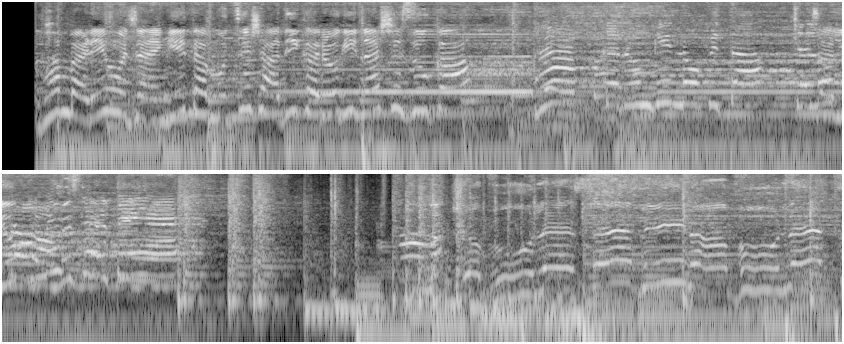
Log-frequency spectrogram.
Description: ringtone

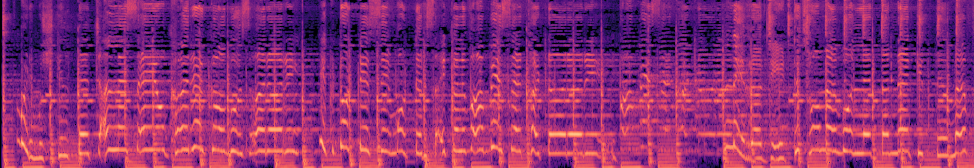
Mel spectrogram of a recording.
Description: haryanvi ringtone

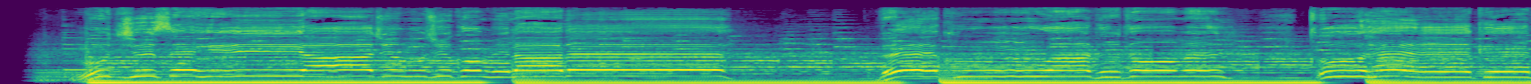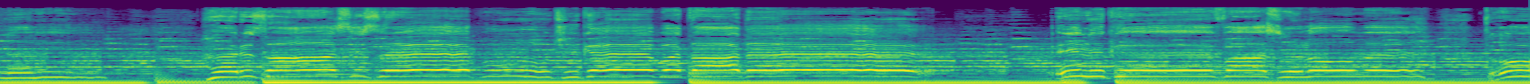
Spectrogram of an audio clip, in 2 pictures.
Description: Romantic Ringtone Hindi Ringtone

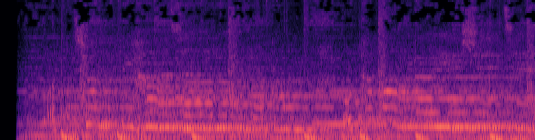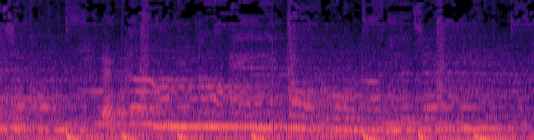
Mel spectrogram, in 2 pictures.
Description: slowed bengali ringtone

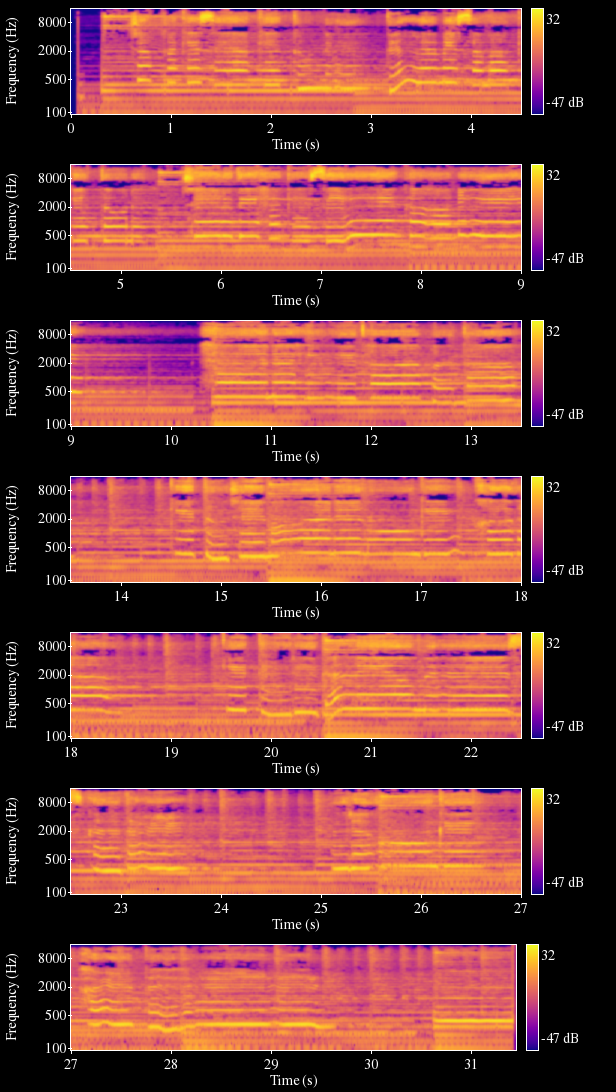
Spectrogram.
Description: female version, hindi ringtone

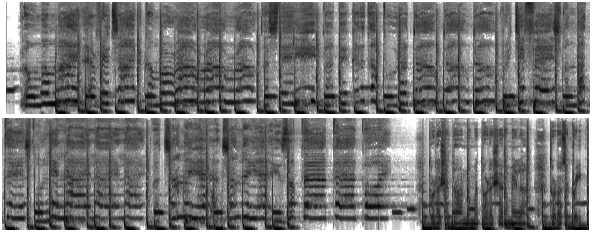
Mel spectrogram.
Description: ringtone

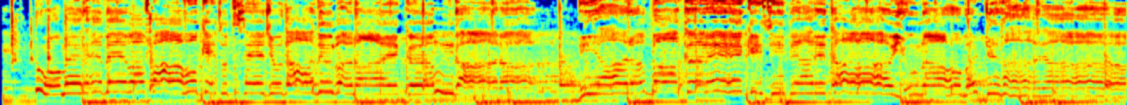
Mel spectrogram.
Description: OST pakistani ringtone; Uraan

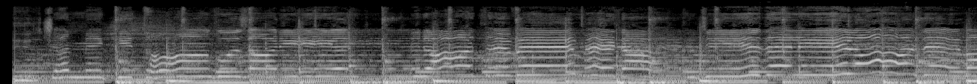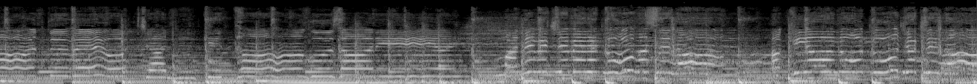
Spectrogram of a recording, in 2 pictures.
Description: pakistani ringtone

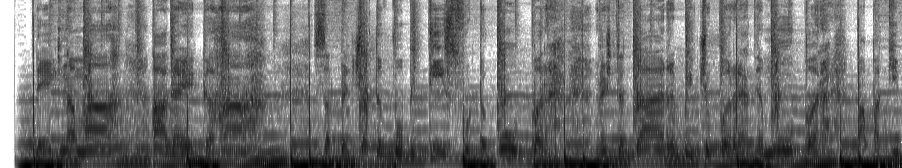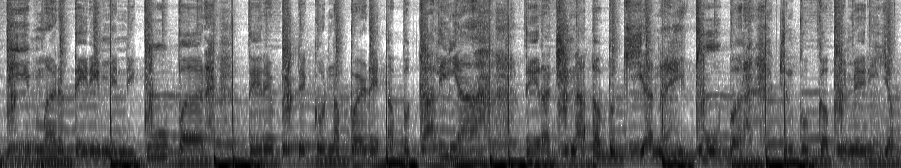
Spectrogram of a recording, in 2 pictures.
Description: hindi rap ringtone

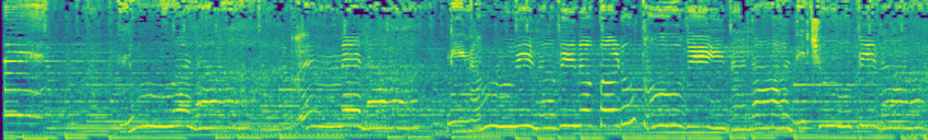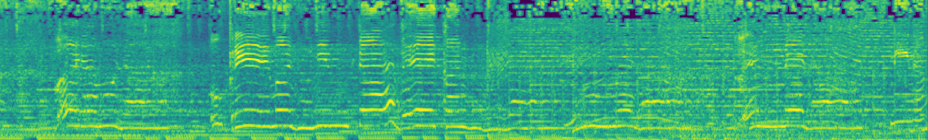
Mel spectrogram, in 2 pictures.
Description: female version telugu ringtone

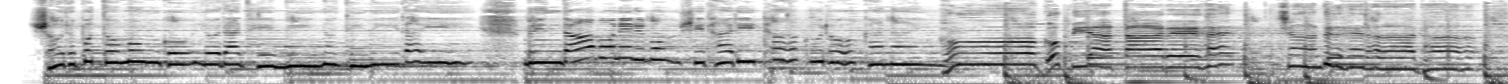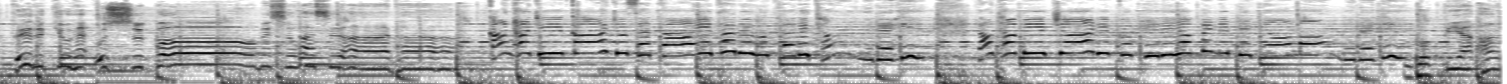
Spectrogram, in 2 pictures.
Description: Bengali hindi mashup ringtone

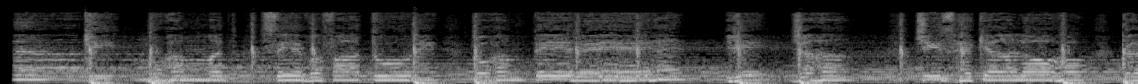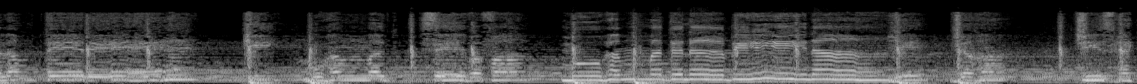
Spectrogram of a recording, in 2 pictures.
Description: arabic ringtone

